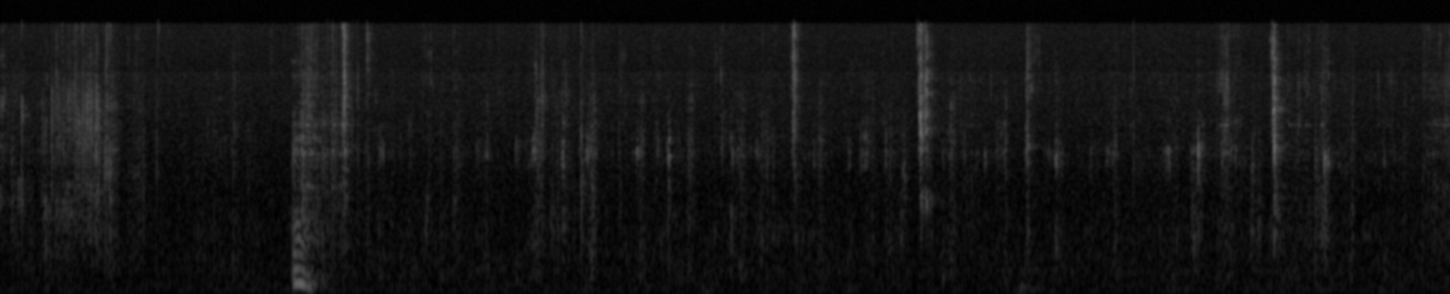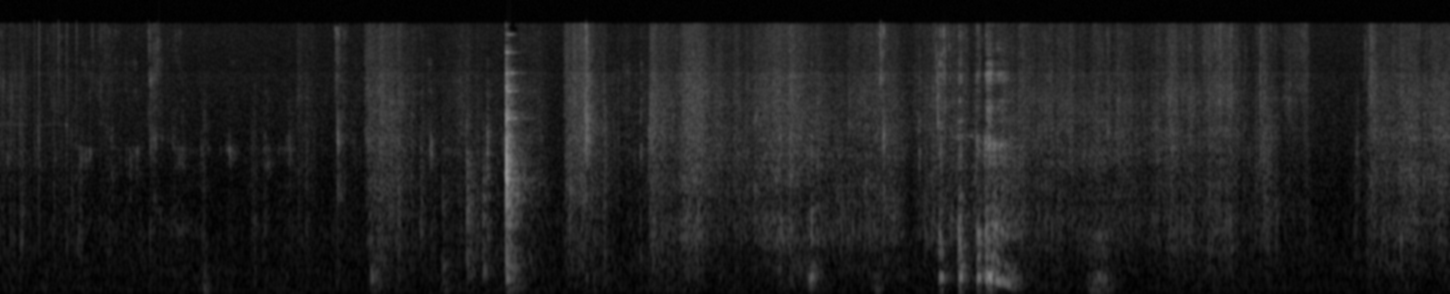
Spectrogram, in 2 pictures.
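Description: Quiet mouth sounds of a person eating a cheesesteak sub: biting into the roll and chewing, with scattered small smacks and clicks.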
